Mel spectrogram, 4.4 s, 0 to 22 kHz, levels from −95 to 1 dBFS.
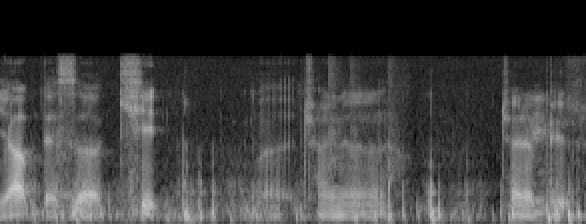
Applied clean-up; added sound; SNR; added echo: none; none; none; none.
